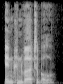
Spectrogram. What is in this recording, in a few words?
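"inconvertible", English, British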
